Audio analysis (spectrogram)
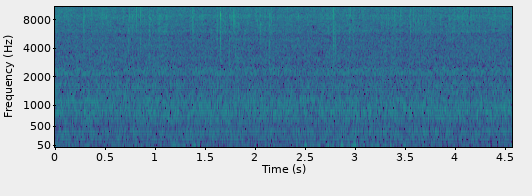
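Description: Steady rain falling in the video game Vintage Story, a soft continuous hiss of drops at low volume with no talk.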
